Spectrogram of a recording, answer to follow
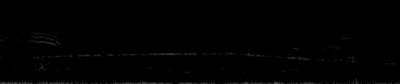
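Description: Near silence: faint outdoor field ambience. A faint long tone begins just after the start, rises a little, then slowly falls, and a few short chirps come early and again near the end.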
